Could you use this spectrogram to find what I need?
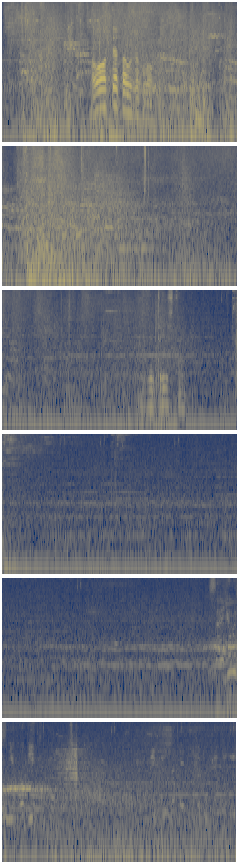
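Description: A man talks calmly into a nearby microphone.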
